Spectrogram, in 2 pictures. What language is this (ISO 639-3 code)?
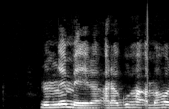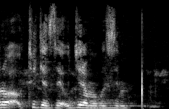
kin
